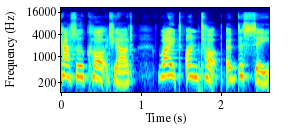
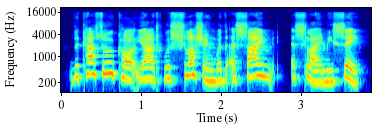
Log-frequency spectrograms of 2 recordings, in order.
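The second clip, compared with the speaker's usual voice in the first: ordinary delivery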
